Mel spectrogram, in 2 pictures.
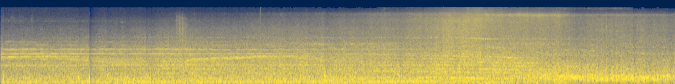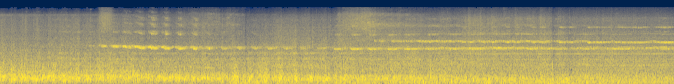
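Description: Metra bilevel commuter train arriving and running past along the platform: a steady rumble of wheels on rails, joined about halfway through by a high, steady wheel squeal as the train brakes to a stop.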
